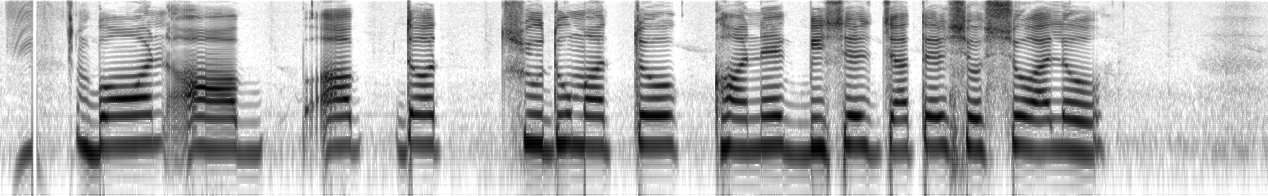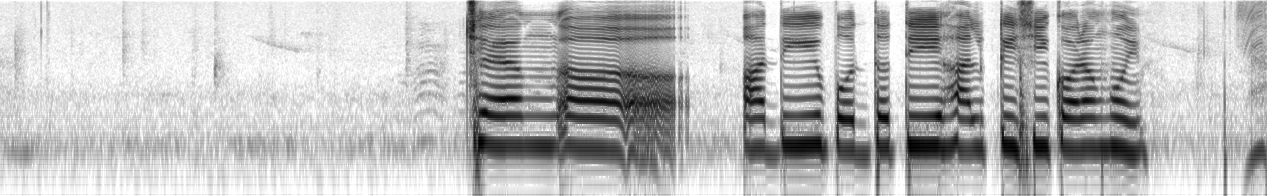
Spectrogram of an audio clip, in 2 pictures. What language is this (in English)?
Bangla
